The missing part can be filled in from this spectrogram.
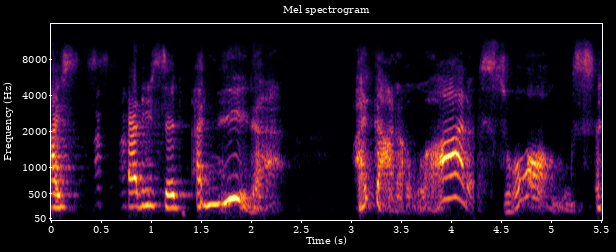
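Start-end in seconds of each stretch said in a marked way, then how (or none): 1.4-5.4 raspy voice, slow, pitched up, words drawn out. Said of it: "he had this raspy kind of voice".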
